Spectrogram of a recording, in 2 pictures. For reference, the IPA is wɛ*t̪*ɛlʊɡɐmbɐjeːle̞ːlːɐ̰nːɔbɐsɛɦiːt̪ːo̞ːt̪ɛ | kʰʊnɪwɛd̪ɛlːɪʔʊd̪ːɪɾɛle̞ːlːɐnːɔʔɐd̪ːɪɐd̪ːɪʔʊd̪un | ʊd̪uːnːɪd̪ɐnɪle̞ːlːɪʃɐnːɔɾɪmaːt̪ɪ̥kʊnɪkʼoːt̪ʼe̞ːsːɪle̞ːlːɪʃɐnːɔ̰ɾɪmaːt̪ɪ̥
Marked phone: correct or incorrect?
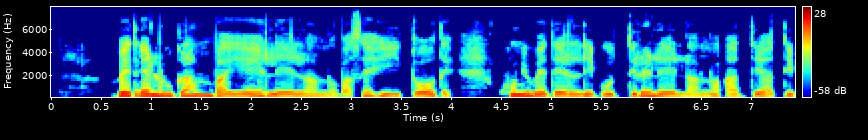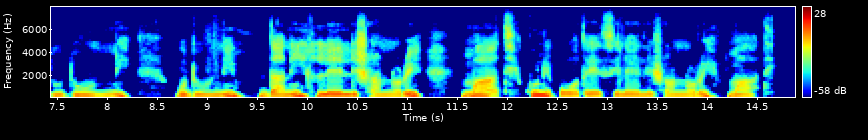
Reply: incorrect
